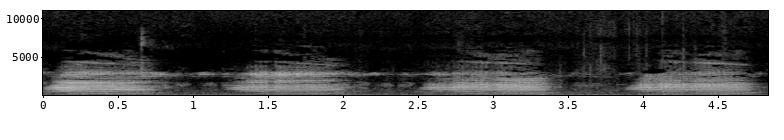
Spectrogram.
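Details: American bullfrog out in nature: four loud, rough, droning croaks, each lasting close to a second, separated by short pauses, with a faint high insect hum behind.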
